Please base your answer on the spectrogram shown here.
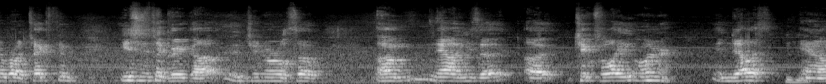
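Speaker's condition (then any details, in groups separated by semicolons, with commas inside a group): Cerebral palsy; from birth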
